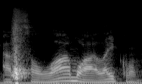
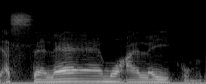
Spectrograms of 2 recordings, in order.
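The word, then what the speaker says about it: السلام عليكم: The L in English is different from the lam in Arabic. That's why when everybody's greeting me, he's saying Assalamu alaikum. And that's not how we say it. We say Assalamu alaikum. La, not la. La.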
